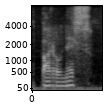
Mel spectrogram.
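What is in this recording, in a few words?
"barones", Dutch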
